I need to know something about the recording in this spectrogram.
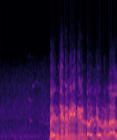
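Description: A second man answers in an emotional, pleading voice, close by.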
